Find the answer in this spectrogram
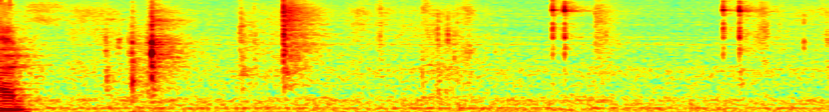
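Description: A few faint, scattered computer-keyboard clicks over a steady low hum.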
